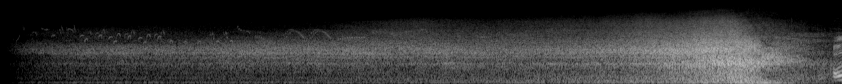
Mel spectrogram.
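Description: A car on a country road coming closer, its engine and tyre noise fading in from silence, swelling steadily to a peak about seven seconds in, then dropping away.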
